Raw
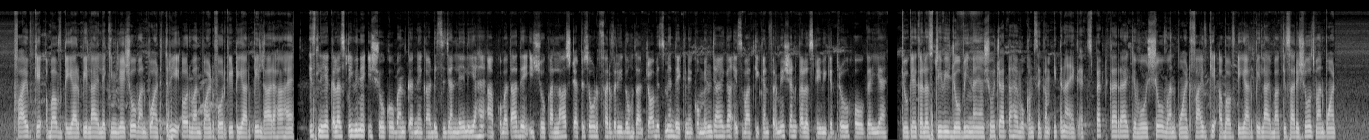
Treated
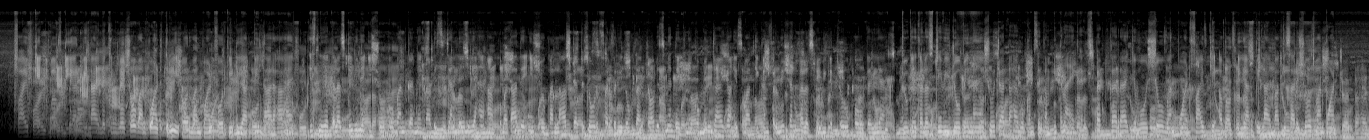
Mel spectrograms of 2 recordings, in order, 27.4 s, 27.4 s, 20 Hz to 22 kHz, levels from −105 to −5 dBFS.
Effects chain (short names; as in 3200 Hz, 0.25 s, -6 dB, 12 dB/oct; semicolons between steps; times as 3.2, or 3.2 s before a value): high-pass sweep 2900 Hz -> 180 Hz, 1.44–3.72; echoes that change speed 0.166 s, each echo -5 st, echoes 3; gain -6.5 dB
